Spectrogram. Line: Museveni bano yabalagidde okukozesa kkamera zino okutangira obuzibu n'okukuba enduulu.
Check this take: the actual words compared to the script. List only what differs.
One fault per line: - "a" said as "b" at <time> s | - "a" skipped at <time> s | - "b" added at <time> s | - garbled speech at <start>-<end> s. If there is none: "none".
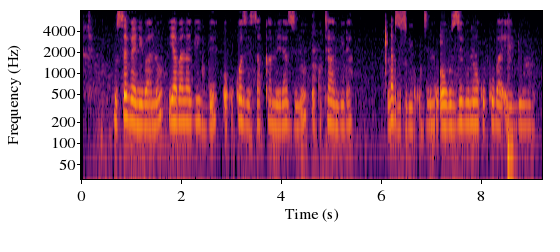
- garbled speech at 6.1-7.2 s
